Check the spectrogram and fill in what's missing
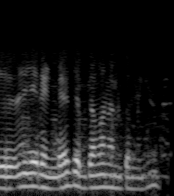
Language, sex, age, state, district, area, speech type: Telugu, male, 60+, Andhra Pradesh, East Godavari, rural, conversation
